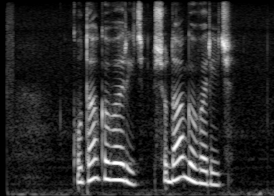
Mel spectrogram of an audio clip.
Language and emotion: Russian, neutral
